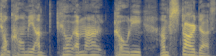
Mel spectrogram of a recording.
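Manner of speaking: put-on angry, retorting tone. Retelling a backstage segment, the character confronted: imitating Stardust getting mad. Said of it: "he gets mad".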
